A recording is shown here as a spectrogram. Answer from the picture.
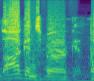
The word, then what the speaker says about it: Ogdensburg: Another town right on the Canadian border, it's called Ogdensburg, but actually it's spelled like Ogdensburg. The D is silent.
